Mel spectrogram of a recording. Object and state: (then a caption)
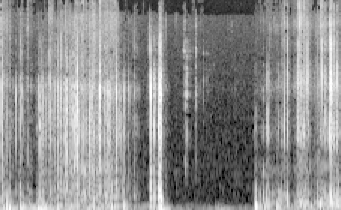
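Foam sanding sponge. A spiked derma roller is rolled across the abrasive top of a flat gray and blue foam sanding sponge held in the palm, making dense, crunchy scratching and crackling with a low rumble underneath. The rolling briefly stops into near quiet with faint ticks, then resumes just as gritty and crunchy.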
